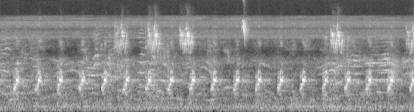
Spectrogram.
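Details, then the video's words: Repetitive White-breasted waterhen call, used as a lure in bird hunting: around eighteen short knocking notes at a steady pace of roughly two per second, with scattered sharp high twitters from other birds overhead. "Jal murgi Ki Awaz water hin || ডাউক পাখির ডাক। Waterhen Bird Call। পাখির ডাক দিয়ে পাখি শিকার।"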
